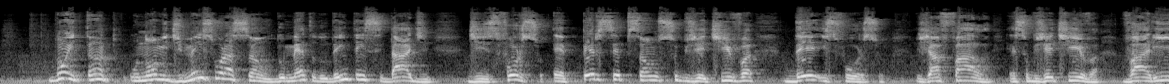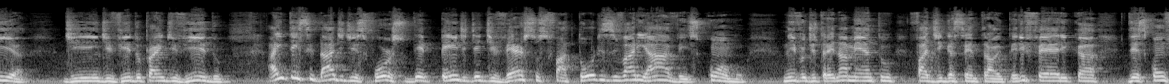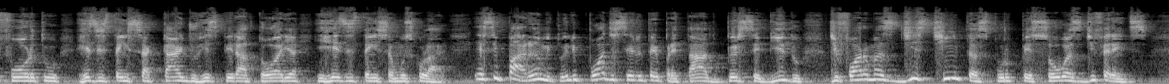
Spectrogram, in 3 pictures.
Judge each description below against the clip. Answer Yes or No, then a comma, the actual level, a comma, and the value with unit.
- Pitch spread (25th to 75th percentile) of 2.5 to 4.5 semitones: No, average, 5.2 semitones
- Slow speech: Yes, slow, 110 wpm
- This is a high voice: No, medium, 160 Hz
